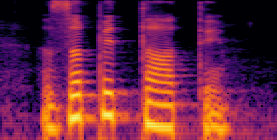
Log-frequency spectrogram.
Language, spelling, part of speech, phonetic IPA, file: Ukrainian, запитати, verb, [zɐpeˈtate], Uk-запитати.ogg
- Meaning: to ask, to inquire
